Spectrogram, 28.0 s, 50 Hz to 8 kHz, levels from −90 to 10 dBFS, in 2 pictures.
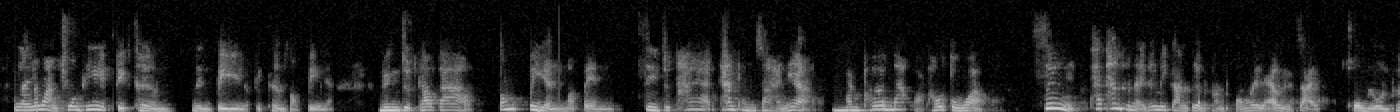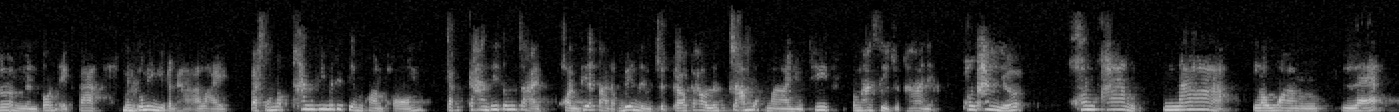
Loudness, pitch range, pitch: -24 LUFS, 175-250 Hz, 205 Hz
